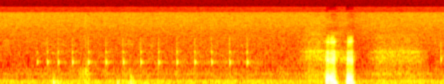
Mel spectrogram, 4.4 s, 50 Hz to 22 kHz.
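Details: Bearded Woodpecker drumming at sunrise, August 2017, Djuma Game Reserve, near a hyena den: about a dozen sharp, evenly spaced knocks, roughly six a second, followed by two loud thuds near the microphone.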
